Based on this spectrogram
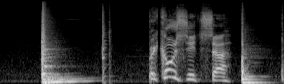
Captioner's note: thunks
